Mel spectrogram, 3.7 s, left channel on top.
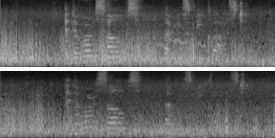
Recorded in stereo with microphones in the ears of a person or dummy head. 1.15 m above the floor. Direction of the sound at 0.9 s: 75° left (ahead or behind).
